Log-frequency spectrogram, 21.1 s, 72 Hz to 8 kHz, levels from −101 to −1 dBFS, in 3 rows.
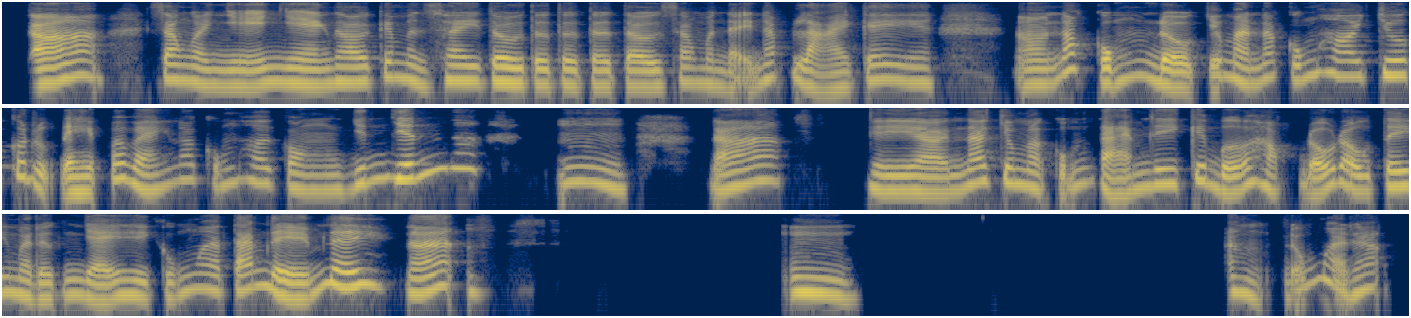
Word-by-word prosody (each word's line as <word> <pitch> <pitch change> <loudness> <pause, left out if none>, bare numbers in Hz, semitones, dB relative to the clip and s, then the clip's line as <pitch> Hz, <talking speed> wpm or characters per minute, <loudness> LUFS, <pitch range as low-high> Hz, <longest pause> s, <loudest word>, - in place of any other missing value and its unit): Đó, 225 +9 +6 0.3
xong 230 -2 +1
rồi 195 -3 0
nhẹ 175 +1 0
nhàng 195 -2 +1
thôi, 200 0 +2
cái 255 +5 -4
mình 215 -6 -3
xoay 215 +3 0
từ, 200 -1 +5
từ, 185 -1 0
từ, 180 -1 -1
từ, 170 0 -2
từ 170 0 +1
xong 195 +3 -6
mình 180 -3 -6
đậy - - -2
nắp 240 +4 -7
lại 155 -5 0
cái, 210 +1 -4 0.4
ờ, 185 +1 -2
nó 360 - +1
cũng 235 - 0
được 160 -5 +5
nhưng - - -2
mà 210 -3 +4
nó 245 +6 -3
cũng 250 +2 -4
hơi 265 -3 -2
chưa 275 0 +2
có 335 +5 -1
được - - -3
đẹp 170 +1 +3
á 310 +1 +1
bạn, 210 +1 -1
nó 295 0 -7
cũng 260 -1 -9
hơi 260 -3 -4
còn 185 -5 -5
dính, 295 +6 -2
dính 305 +3 +6 0.2
á, 475 - -12 0.3
ừm, 260 -6 -4 0.4
đó, 260 +8 +1 0.5
thì, 180 -1 +1
ờ, 165 -2 +3
nói 245 +8 +1
chung 260 -3 -2
là 210 -2 -1
cũng 245 +3 -8
tạm 200 - 0
đi, 240 +1 +1
cái 280 +4 -1
bữa 175 -6 +2
học 190 -9 -5
đổ - - +3
đầu 175 - +2
tiên 220 +3 +1
mà 190 - 0
được 165 +2 -3
như 195 - -4
vậy 155 0 +2
thì 185 -1 -1
cũng, 220 +10 -8
ơ, 240 -2 -2
8 265 +5 +1
điểm 195 - +4
đi, 295 -1 +5
nó, 215 +7 +5
ừm. 220 -1 -11 1.5
Ừm. 205 -6 0 1.8
Ừm, 210 -6 -4
đúng 360 - -6
rồi 295 - -1
đó. 250 +6 -4
210 Hz, 215 wpm, -24 LUFS, 185-255 Hz, 1.8 s, Đó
